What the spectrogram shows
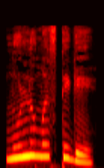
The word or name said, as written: ಮುಳ್ಳುಮಸ್ತಿಗೆ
